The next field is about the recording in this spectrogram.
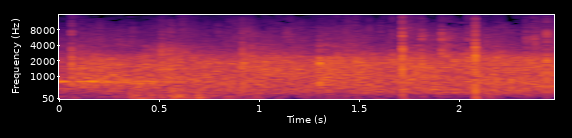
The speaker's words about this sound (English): But thank you so much. We can applaud them. That'd be great.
